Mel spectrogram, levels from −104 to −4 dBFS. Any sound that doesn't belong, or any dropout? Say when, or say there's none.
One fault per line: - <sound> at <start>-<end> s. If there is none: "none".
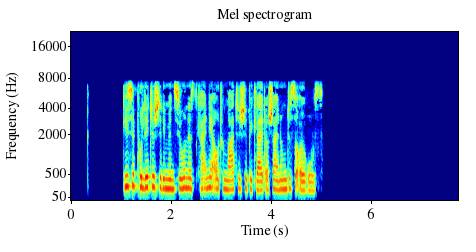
none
